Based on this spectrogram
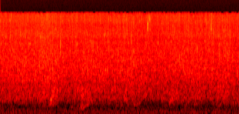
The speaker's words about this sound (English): You look to the left and to the right, trying to see where it begins or ends, but it's a futile search. For as far as you can see, the river flows.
